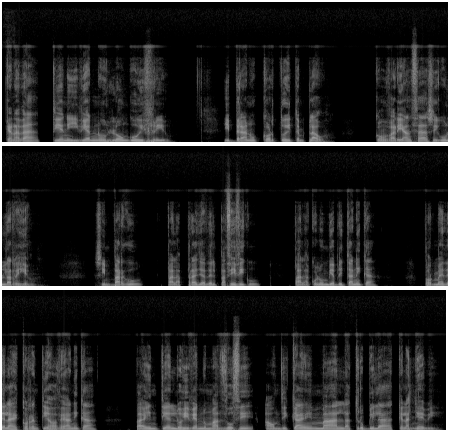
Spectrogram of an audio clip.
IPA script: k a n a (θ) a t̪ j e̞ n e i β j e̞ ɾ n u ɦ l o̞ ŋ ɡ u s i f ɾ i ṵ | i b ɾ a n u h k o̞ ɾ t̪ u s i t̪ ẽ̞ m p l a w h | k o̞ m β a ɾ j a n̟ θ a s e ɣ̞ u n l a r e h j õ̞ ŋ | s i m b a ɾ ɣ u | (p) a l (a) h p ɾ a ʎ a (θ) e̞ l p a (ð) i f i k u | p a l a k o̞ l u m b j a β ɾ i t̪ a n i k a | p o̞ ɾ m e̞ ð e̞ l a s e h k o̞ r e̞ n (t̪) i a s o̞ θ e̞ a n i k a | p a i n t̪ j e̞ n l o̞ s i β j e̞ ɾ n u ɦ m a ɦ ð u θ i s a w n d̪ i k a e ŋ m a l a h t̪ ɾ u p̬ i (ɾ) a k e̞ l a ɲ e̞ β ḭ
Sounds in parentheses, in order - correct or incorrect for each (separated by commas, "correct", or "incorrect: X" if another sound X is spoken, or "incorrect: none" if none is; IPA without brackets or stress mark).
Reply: incorrect: ð, correct, correct, incorrect: ð, incorrect: θ, correct, incorrect: l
